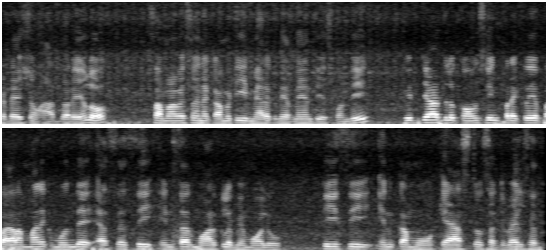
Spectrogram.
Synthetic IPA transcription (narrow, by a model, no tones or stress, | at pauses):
kɐʈɛːʃɐmaːd̪ʋɐɾɐjɐmlo̞ː | sɐmaːʋɛːsɐmɐjnɐkɐmiʈiːmɛːɾɐkuniɾnɐjɐmt̪iːsu̥kond̪i | ʋid̪jaːɾd̪ulukɐwnsiliŋɡpɾɐkɾiːjɐpɾaːɾɐmbʱaːnikimund̪e̞ːʔesesiʔiɳʈɐɾmaːɾkulumemoːlu | ʈiːsiːinkɐmukʲjaːsʈusɐɾʈifɐjls̬ed̪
